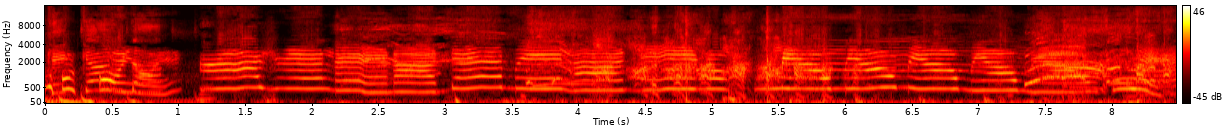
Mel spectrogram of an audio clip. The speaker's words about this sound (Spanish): tú me estás preguntando, miau, miau, y yo te estoy contestando, miau.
